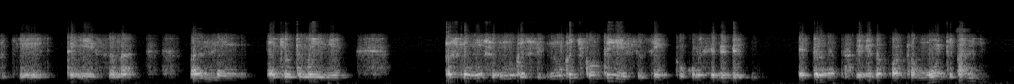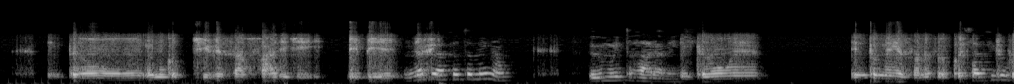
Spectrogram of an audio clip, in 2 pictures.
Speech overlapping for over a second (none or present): none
